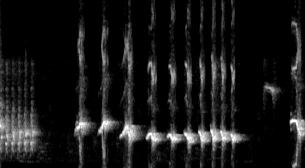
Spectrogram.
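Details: White-rumped shama song used as a lure to make birds sing: a burbling opening, then a run of about ten loud whistled notes falling slightly in pitch and speeding up, ending with a high note and a sharp call.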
